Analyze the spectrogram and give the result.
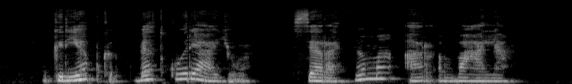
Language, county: Lithuanian, Klaipėda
